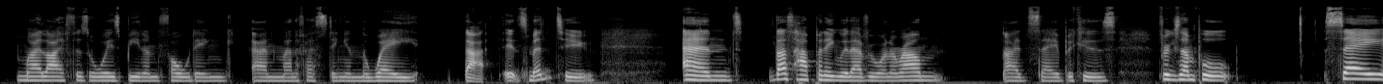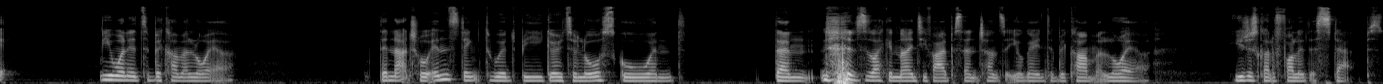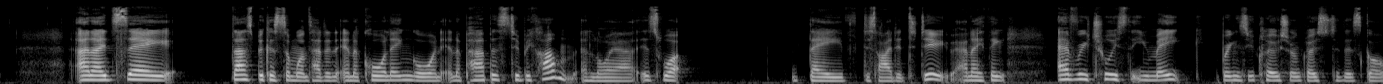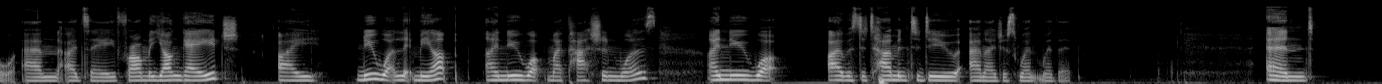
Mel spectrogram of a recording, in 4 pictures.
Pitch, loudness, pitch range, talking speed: 180 Hz, -23 LUFS, 165-195 Hz, 150 wpm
